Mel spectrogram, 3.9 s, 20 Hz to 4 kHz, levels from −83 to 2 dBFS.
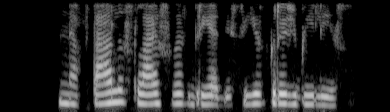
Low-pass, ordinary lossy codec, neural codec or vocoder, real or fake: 3.6 kHz; Opus, 64 kbps; none; real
